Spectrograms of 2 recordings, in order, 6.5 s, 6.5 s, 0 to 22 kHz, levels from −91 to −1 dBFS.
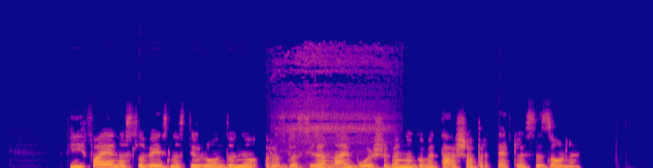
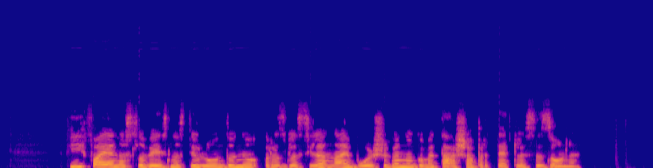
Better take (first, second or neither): second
